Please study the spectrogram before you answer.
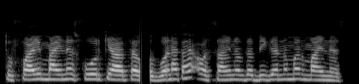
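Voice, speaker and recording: Woman maths tutor, kinda high voice, mix, asks herself questions as she goes, muffled lo-fi audio. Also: flat delivery, a little slow, clean tone. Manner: patient, asks and answers her own questions. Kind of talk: step-by-step maths lesson.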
